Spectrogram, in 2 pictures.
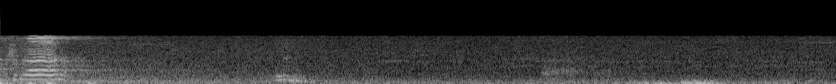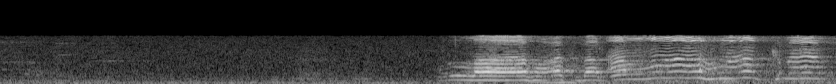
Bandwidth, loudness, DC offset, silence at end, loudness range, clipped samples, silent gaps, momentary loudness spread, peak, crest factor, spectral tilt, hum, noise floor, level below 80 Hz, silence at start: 4 kHz; -16 LUFS; under 0.1%; 0 s; 25 LU; under 0.1%; none; 26 LU; 0 dBFS; 22 dB; -9 dB/octave; none; -39 dBFS; -36 dBFS; 0 s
